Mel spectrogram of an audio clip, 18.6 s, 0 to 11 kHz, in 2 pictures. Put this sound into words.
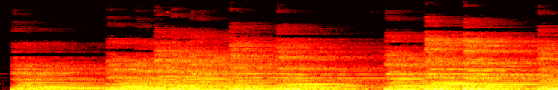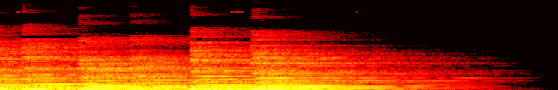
Something Evil Approaches, A
Threw one of my recordings of a piano string being struck with a metal mallet into a sampler, played a low melody and added a bunch of reverb. Sounded rather evil.
An example of how you might credit is by putting this in the description/credits:
The sound was recorded using a "H1 Zoom recorder" on 11th November 2017, also with Kontakt and Cubase.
